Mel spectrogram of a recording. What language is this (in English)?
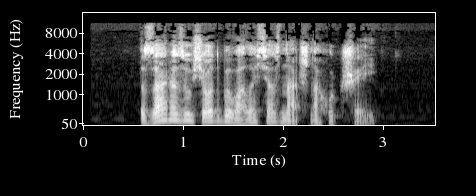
Belarusian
